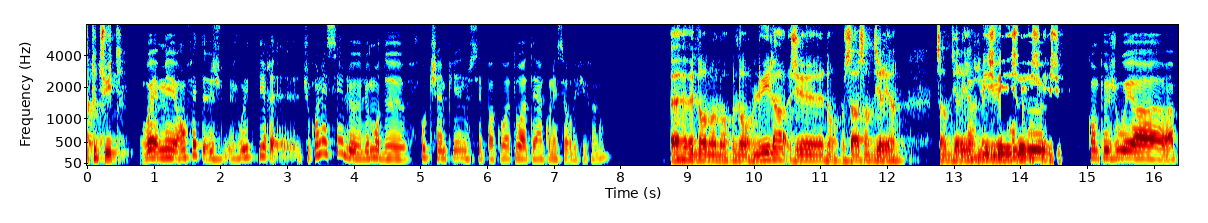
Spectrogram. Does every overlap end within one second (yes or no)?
no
